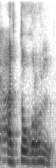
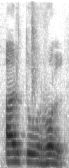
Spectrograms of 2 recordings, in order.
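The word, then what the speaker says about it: Ertuğrul: I think इसकी correct pronunciation, ये Turkish मैं नहीं सिखा रहा, लेकिन आई थिंक इसकी करेक्ट प्रोनाउंसिएशन है अर्तुरुल। उसमें जो गैन है अर्तुगरुल वो नहीं है।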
